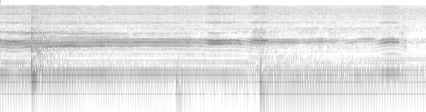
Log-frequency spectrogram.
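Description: A blues band playing live: a male singer holds one long sung note over the band, with a few sharp drum strikes under it.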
